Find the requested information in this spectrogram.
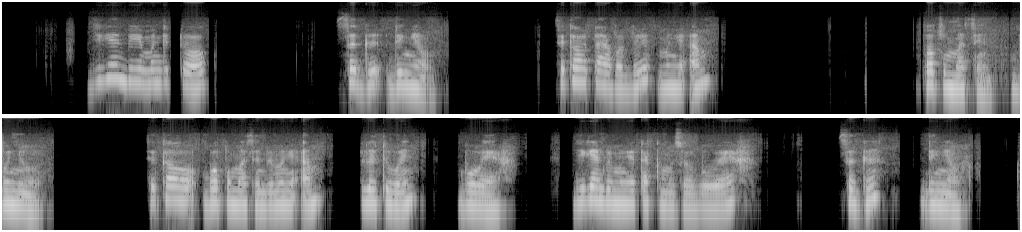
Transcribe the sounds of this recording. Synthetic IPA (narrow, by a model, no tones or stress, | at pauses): ɟiɡɛnbimɐŋɡitɔːk̚ | səɡədiɲɐw | sikɐwtaːbɐlbɛmɐŋɡiʔɐm | b̥ɔpːəmɐsḭnbuɲuːl | sikɐwbɔpːəmɐsinbimɐŋɡiʔɐm | pilɐtiwɐɲ | buwɛːx | ɟiɡɛːnbimɐŋɡitakːəmɐsɔbuwɛːx | səɡə | diɲɐw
